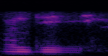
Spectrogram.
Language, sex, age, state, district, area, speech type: Dogri, male, 18-30, Jammu and Kashmir, Udhampur, urban, conversation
